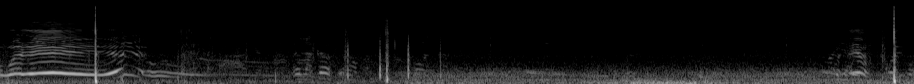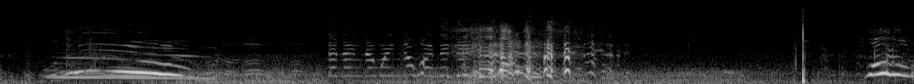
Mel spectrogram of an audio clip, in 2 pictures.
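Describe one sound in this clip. A ball is kicked hard with a sharp thud.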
